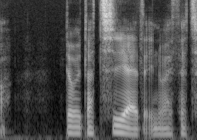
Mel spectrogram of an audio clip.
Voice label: "tuedd", Welsh

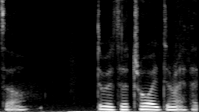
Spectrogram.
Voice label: "troed", Welsh

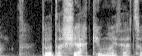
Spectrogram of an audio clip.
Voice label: "siec", Welsh

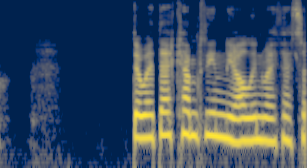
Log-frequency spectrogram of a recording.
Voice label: "camdriniol", Welsh

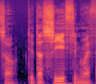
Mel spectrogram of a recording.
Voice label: "syth", Welsh

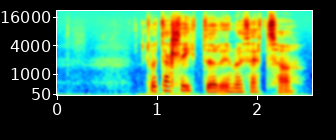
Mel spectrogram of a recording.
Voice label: "lleidr", Welsh

